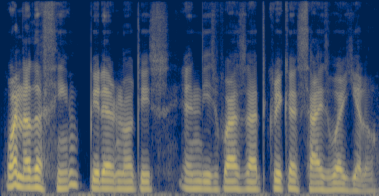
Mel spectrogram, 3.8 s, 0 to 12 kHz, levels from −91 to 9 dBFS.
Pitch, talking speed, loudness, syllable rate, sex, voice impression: 130 Hz, 205 wpm, -19 LUFS, 5.8 syllables/s, male, very masculine, very adult-like, old, thick, relaxed, weak, slightly dark, soft, muffled, halting, slightly cool, intellectual, very sincere, very calm, very mature, slightly friendly, slightly reassuring, very unique, elegant, very kind, very modest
